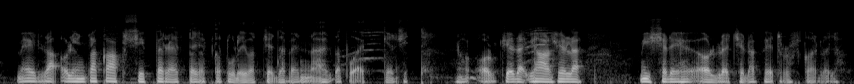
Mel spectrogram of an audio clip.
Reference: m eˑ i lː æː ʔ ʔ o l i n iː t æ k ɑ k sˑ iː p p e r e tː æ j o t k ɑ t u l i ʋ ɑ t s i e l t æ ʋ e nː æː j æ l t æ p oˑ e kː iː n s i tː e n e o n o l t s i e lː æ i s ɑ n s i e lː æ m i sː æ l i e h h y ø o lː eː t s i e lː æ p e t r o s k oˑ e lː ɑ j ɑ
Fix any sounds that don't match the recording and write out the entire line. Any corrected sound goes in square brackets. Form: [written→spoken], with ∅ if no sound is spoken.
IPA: m eˑ i lː æː ʔ ʔ o l i n iː t æ k ɑ k sˑ iː p p e r e tː æ j o t k ɑ t u l i ʋ ɑ t s i e l t æ ʋ e nː æː j æ l t æ p oˑ e kː [iː→eː] n s i tː e n e o n o l t s i e lː æ i [s→h] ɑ n s i e lː æ m i sː æ l i e h h y ø o lː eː t s i e lː æ p e t r o s k oˑ e lː ɑ j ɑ

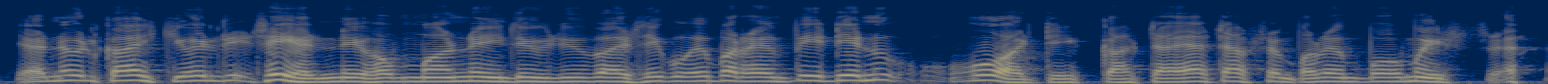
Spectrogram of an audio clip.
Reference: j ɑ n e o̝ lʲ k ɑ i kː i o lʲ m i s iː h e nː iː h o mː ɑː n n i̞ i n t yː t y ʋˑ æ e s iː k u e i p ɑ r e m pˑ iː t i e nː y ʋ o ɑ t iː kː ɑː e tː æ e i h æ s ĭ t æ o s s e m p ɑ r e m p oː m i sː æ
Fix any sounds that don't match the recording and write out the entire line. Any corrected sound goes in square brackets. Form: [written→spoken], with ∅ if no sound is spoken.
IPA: j ɑ n e o̝ lʲ k ɑ i kː i o lʲ [m→n] i s iː h e nː iː h o mː ɑː n n i̞ i n t yː t y ʋˑ æ [e→i] s iː k u e i p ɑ r e m pˑ iː t i e nː y ʋ o ɑ t iː kː ɑː e tː æ e i h æ s ĭ t æ o s s e m p ɑ r e m p oː m i sː [æ→æː]

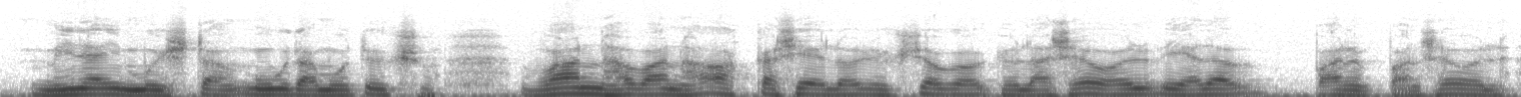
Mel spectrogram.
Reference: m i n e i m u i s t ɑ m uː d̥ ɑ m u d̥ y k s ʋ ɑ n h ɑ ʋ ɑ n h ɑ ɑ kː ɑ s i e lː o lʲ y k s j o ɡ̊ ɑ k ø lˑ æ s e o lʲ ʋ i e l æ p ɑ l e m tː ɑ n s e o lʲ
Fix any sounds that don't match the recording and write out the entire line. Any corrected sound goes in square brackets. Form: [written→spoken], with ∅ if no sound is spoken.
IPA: m i n e i m u i s t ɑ m uː d̥ ɑ m u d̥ y k s ʋ ɑ n h ɑ ʋ ɑ n h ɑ ɑ kː ɑ s i e lː o lʲ y k s j o ɡ̊ ɑ k [ø→y] lˑ æ s e o lʲ ʋ i e l æ p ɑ [l→r] e m [tː→pː] ɑ n s e o lʲ

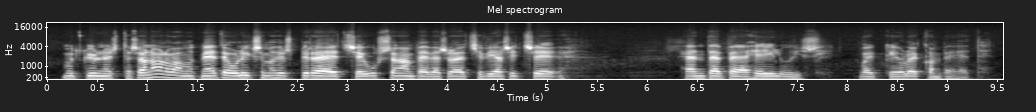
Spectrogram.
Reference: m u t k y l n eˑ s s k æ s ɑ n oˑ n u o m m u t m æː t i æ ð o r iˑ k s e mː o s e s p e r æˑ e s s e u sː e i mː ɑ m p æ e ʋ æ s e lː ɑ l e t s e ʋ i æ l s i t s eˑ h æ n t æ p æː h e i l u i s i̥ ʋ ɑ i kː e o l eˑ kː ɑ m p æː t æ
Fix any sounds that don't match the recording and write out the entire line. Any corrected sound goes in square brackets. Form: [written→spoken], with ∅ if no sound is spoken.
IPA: m u t k y l n eˑ s s [k→t] æ s ɑ n oˑ n u o m m u t m æː t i æ ð o [r→l] iˑ k s e mː o s e s p e r æˑ e [s→t] s e u sː e i mː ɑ m p æ e ʋ æ s e lː ɑ l e t s e ʋ i æ l s i t s eˑ h æ n t æ p æː h e i l u i s i̥ ʋ ɑ i kː e o l eˑ kː ɑ m p æː t æ

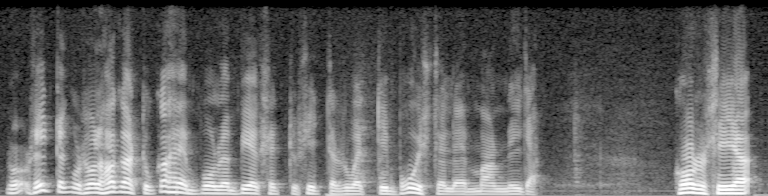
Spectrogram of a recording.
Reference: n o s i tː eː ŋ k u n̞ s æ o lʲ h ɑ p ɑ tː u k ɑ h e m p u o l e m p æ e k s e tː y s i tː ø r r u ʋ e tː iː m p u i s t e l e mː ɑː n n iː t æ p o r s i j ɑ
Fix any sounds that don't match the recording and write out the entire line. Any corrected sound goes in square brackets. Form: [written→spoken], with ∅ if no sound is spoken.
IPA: n o s i tː [eː→e] ŋ k u n̞ s [æ→e] o lʲ h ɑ [p→k] ɑ tː u k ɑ h e m p u o l e m p [æ→i] e k s e tː y s i tː [ø→e] r r u ʋ e tː iː m p u i s t e l e mː ɑː n n iː t æ [p→k] o r s i j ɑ

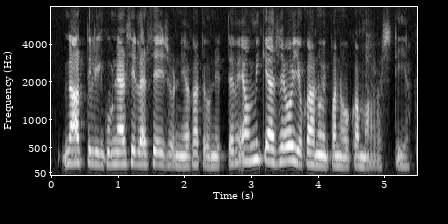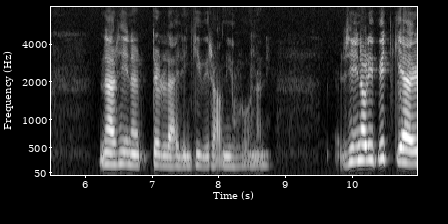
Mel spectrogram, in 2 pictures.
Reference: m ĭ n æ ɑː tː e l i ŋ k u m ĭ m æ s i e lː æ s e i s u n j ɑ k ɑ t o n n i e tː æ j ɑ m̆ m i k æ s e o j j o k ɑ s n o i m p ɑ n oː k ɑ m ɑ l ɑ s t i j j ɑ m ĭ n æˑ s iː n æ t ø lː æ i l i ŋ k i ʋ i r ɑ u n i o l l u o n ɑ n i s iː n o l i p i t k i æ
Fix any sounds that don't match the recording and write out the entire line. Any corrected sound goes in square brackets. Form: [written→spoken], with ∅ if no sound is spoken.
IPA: m ĭ n æ ɑː tː e l i ŋ k u m ĭ [m→n] æ s i e lː æ s e i s [u→o] n j ɑ k ɑ t o n n i e tː æ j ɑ m̆ m i k æ s e o j j o k ɑ [s→∅] n o i m p ɑ n oː k ɑ m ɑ l ɑ s t i j j ɑ m ĭ n æˑ s iː n æ t ø lː æ i l i ŋ k i ʋ i r ɑ u n i o l l u o n ɑ n i s iː n o l i p i t k i æ

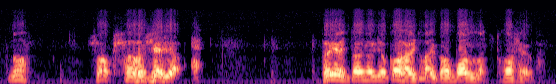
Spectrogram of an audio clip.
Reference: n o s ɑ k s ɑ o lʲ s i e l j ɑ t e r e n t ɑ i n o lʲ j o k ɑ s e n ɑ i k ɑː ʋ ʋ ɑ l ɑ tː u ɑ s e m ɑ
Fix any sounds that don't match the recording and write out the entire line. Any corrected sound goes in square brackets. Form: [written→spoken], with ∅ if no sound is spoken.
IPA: n o s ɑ k s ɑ o lʲ s i e l j ɑ [t→p] e r e n t ɑ i n o lʲ j o k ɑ [s→h] e n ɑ i k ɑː ʋ ʋ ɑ [l→lː] ɑ tː u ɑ s e m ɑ

